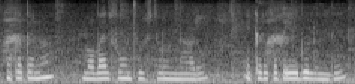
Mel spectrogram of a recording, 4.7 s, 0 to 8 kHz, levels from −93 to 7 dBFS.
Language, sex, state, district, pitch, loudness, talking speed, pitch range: Telugu, female, Telangana, Mahabubabad, 215 Hz, -15 LUFS, 100 wpm, 210-225 Hz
